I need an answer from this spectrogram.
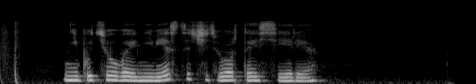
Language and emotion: Russian, neutral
